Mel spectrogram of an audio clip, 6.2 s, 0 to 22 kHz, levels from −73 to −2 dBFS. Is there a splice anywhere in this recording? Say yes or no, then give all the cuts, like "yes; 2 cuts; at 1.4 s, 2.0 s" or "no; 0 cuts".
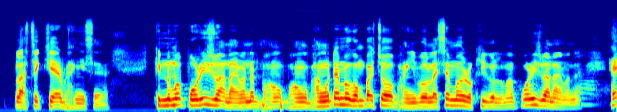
no; 0 cuts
